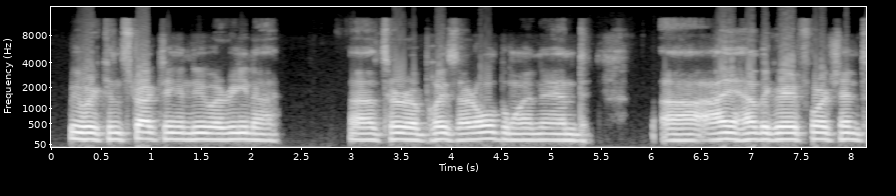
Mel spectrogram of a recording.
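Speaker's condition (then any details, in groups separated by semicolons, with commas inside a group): Cerebral palsy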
